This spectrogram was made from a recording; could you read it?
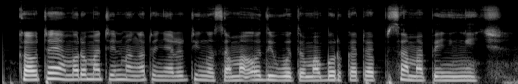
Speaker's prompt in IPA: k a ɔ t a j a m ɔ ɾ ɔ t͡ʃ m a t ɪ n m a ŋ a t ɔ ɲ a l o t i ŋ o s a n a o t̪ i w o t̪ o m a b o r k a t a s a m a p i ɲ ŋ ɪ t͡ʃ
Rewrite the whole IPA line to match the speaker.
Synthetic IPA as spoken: k a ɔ t a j a m ɔ ɾ ɔ m a t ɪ n m a ŋ a t ɔ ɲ a l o t i ŋ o s a m a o d̪ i w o t̪ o m a b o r k a t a s a m a p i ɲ ŋ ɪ t͡ʃ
